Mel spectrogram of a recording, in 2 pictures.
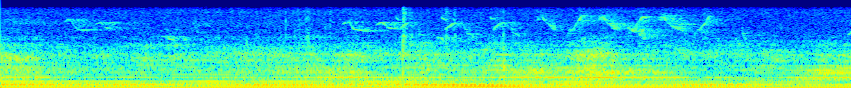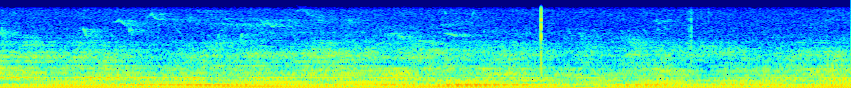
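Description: A steady low engine or motor drone whose pitch shifts slightly now and then, with small birds chirping over it and a single brief click near the end.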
